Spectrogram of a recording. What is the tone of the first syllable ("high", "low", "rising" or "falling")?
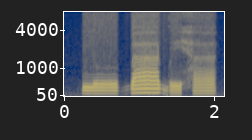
low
